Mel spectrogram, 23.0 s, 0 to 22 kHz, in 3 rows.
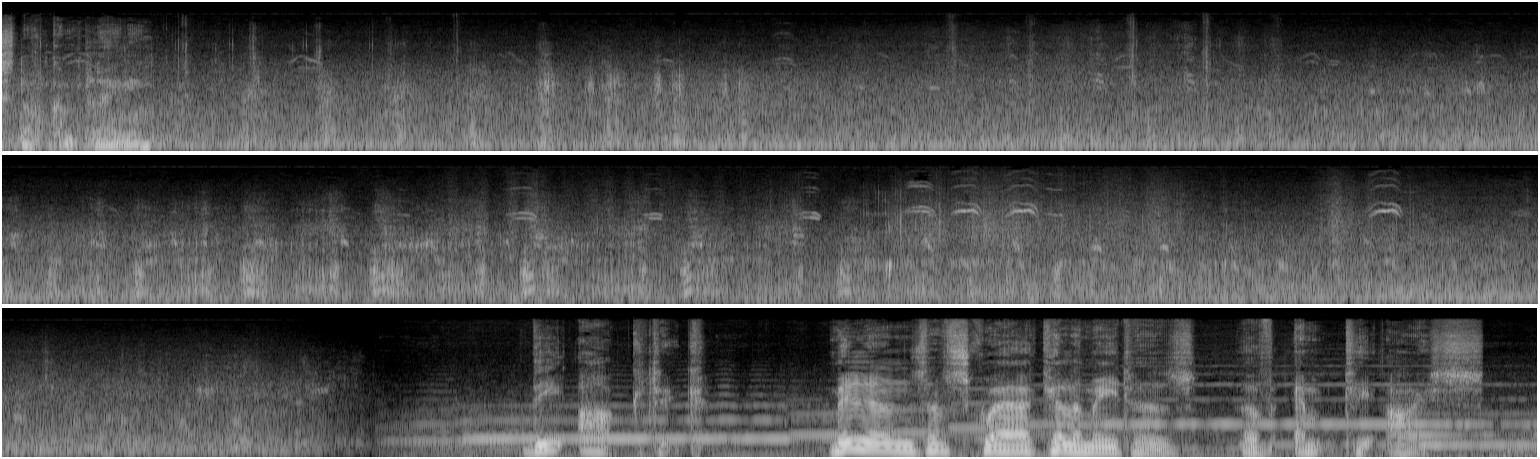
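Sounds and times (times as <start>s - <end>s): music: 17.3s - 23.0s.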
